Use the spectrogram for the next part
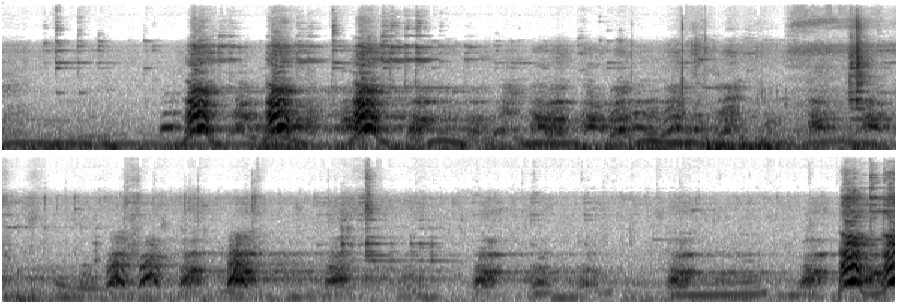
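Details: Bhote Kukur in Nepal. A quick run of three loud barks comes early, followed by scattered softer barks and yips. A man talks to the dog in the background.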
